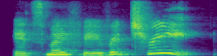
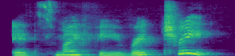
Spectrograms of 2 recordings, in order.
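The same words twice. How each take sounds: First: "treat" lifted excited, higher and louder; with expression. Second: Said in the usual way. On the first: Shown as a demonstration. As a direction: read "treat" with excitement for the exclamation mark. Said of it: "you said treat with expression". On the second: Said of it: "it told you to read that with expression".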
